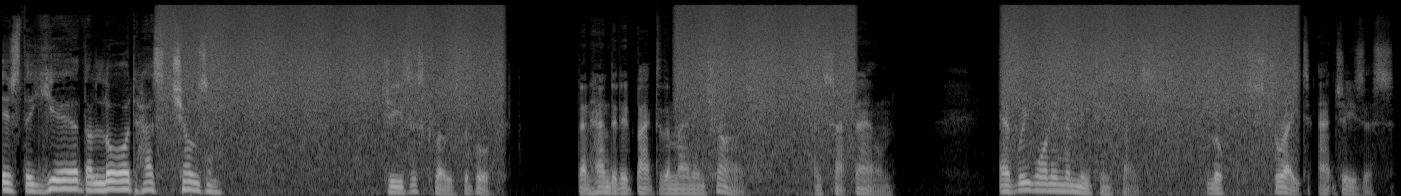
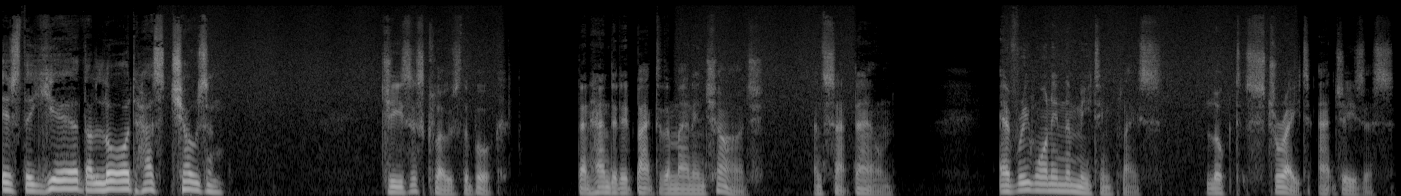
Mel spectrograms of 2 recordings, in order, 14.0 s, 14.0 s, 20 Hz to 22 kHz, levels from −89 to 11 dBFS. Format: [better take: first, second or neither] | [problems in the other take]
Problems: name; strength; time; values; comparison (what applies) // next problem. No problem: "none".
second | hiss; loud; from 1.5 to 5 s, from 7 to 8.5 s and from 10 to 13 s; 4 dB below the speech; faint in the second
